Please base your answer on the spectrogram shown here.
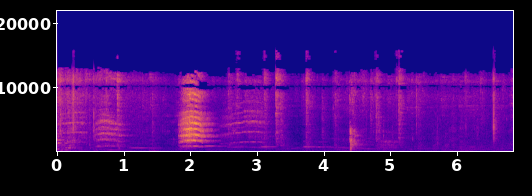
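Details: Young blue-and-yellow macaw chick from a domestic breeder, sexed and tested for bornavirus, PBFD, chlamydia and BFD, gives a few short, reedy calls, then one loud, harsh squawk; a sharp click and faint indoor background noise follow.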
